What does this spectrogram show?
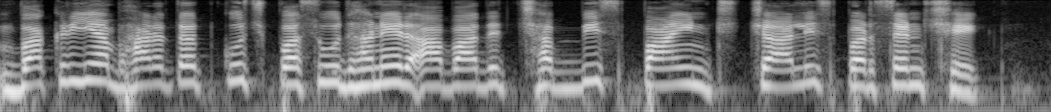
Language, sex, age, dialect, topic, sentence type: Magahi, male, 18-24, Northeastern/Surjapuri, agriculture, statement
